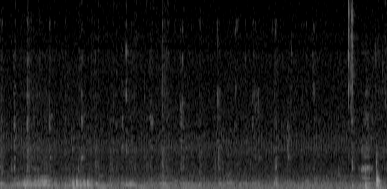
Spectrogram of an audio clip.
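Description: Faint close-up chewing of pancake and bacon, with small scattered mouth clicks over a low steady hum.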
